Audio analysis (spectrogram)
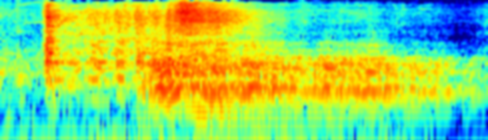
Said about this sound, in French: Ça, c'est le son voiture.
